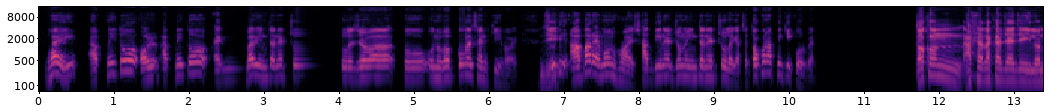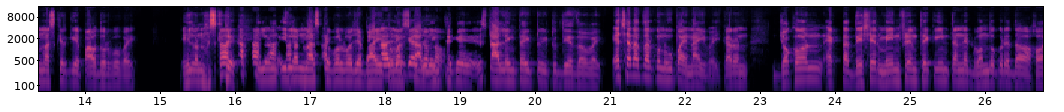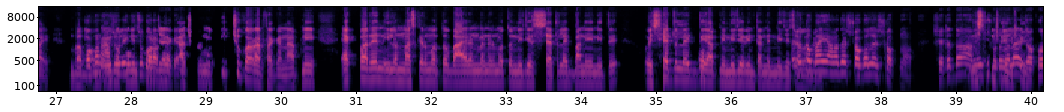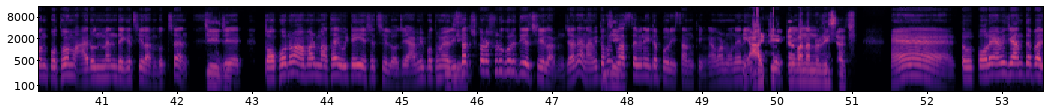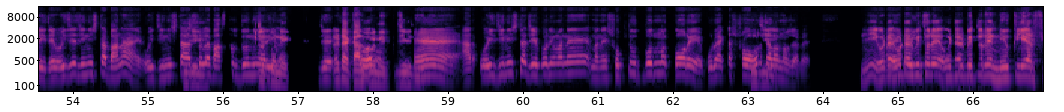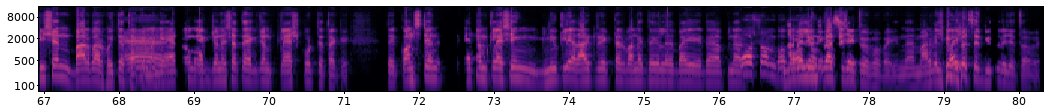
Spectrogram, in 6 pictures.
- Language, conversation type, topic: Bengali, unstructured, ইন্টারনেট ছাড়া জীবন কেমন হতে পারে?
- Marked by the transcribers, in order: distorted speech; "ভাই" said as "বাই"; laughing while speaking: "Elon Musk কে"; laugh; "ভাই" said as "বাই"; "ভাই" said as "বাই"; static; laughing while speaking: "উম সেঠাই, এঠাই"; "সেটাই, সেটাই" said as "সেঠাই, এঠাই"; "ভিতরে" said as "বিতরে"; "ভিতরে" said as "বিতরে"; "ভাই" said as "বাই"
